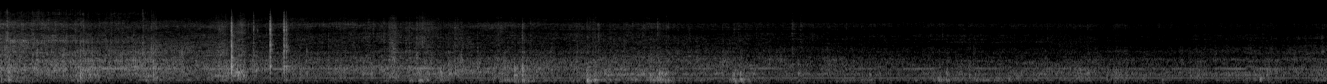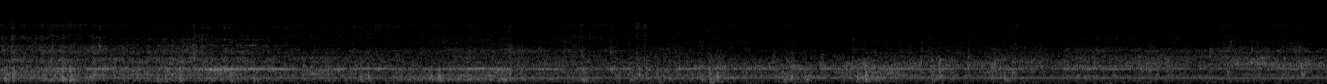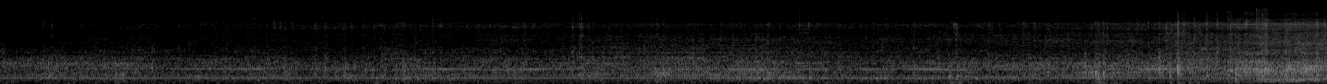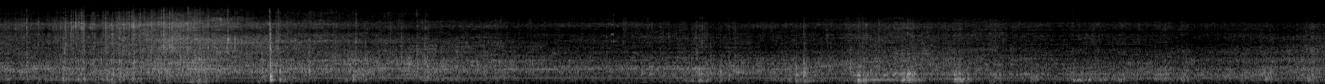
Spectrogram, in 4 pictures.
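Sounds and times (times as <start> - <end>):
model train motor whirring: 0.0 - 11.2, 27.0 - 53.0.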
